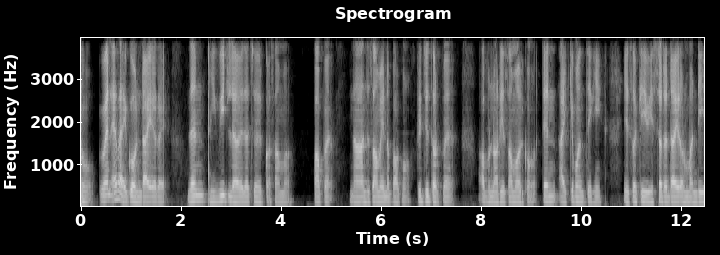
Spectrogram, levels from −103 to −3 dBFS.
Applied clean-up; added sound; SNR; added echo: neural mask model DeepFilterNet 3.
